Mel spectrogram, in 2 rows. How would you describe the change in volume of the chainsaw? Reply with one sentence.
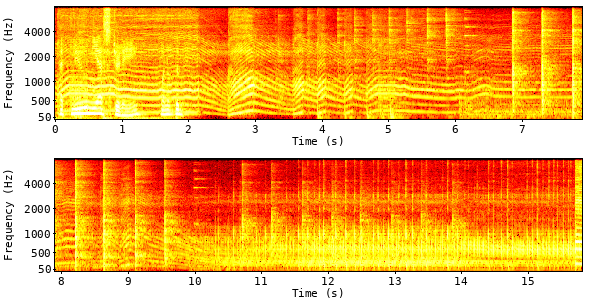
The loudness of the chainsaw goes down, then up.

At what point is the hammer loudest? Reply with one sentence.
The volume of the hammer peaks at 8 seconds.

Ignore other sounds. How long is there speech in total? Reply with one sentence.
The speech can be heard for 2 seconds in total.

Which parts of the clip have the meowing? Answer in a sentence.
The meowing can't be heard in this clip.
